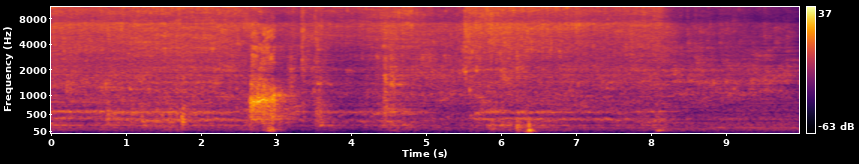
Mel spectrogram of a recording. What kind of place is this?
restroom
